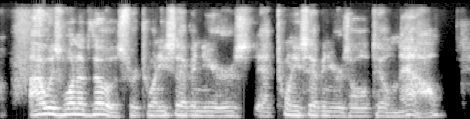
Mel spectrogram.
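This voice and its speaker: At a moderate pace and medium pitch, a man talks in a somewhat breathy voice with fairly even intonation. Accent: American. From US Northeast, Brooklyn, New York. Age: 70s. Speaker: music promoter and songwriter. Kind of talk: interview.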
